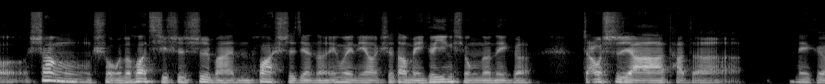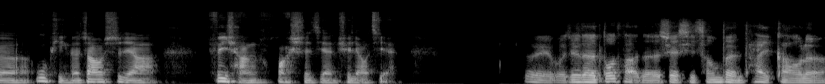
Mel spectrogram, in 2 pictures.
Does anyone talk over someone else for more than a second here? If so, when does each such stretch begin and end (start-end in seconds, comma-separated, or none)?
none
